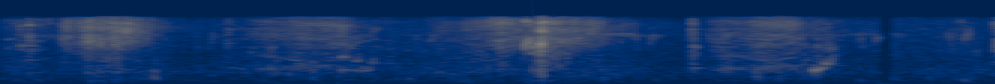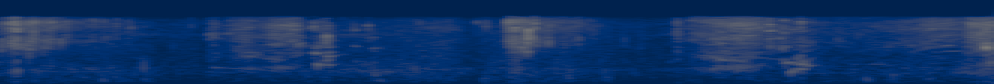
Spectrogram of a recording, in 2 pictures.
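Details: Crunching, wet chewing and tearing noises come in irregular bursts, with no clear animal voice.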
